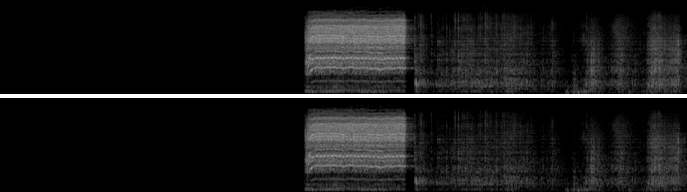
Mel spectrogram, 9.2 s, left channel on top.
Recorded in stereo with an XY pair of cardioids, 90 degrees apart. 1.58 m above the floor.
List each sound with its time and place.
4.1 s a camera shutter: 10° left, 1.1 m
5.5 s crumpling: 25° left, 4 m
